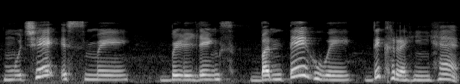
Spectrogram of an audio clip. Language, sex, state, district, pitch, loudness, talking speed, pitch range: Hindi, female, Madhya Pradesh, Katni, 215 Hz, -18 LUFS, 105 wpm, 205-235 Hz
